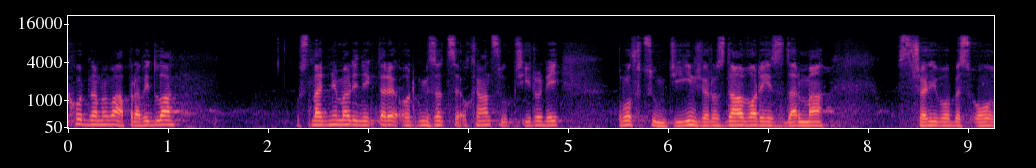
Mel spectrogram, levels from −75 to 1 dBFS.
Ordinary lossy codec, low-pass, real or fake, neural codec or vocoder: AAC, 64 kbps; 10.8 kHz; fake; codec, 24 kHz, 0.9 kbps, WavTokenizer, medium speech release version 1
